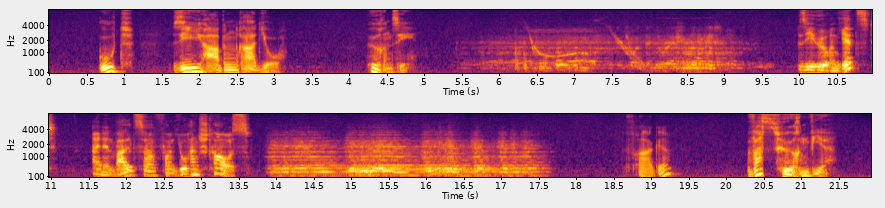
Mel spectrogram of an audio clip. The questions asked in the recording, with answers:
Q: Was hören wir?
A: Wir hören einen Walzer von Johann Strauss.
